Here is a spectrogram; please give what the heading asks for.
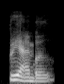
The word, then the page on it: preamble: Indian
